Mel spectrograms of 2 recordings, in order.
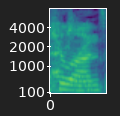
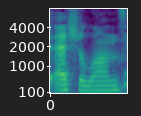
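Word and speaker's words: echelon: I don't know how to pronounce that word, echelons. – Actually. – I think it's echelons. – Thank you. – It's the fancy like, soft CH.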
